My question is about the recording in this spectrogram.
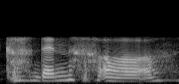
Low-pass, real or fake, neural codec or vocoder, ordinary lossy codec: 3.6 kHz; real; none; none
